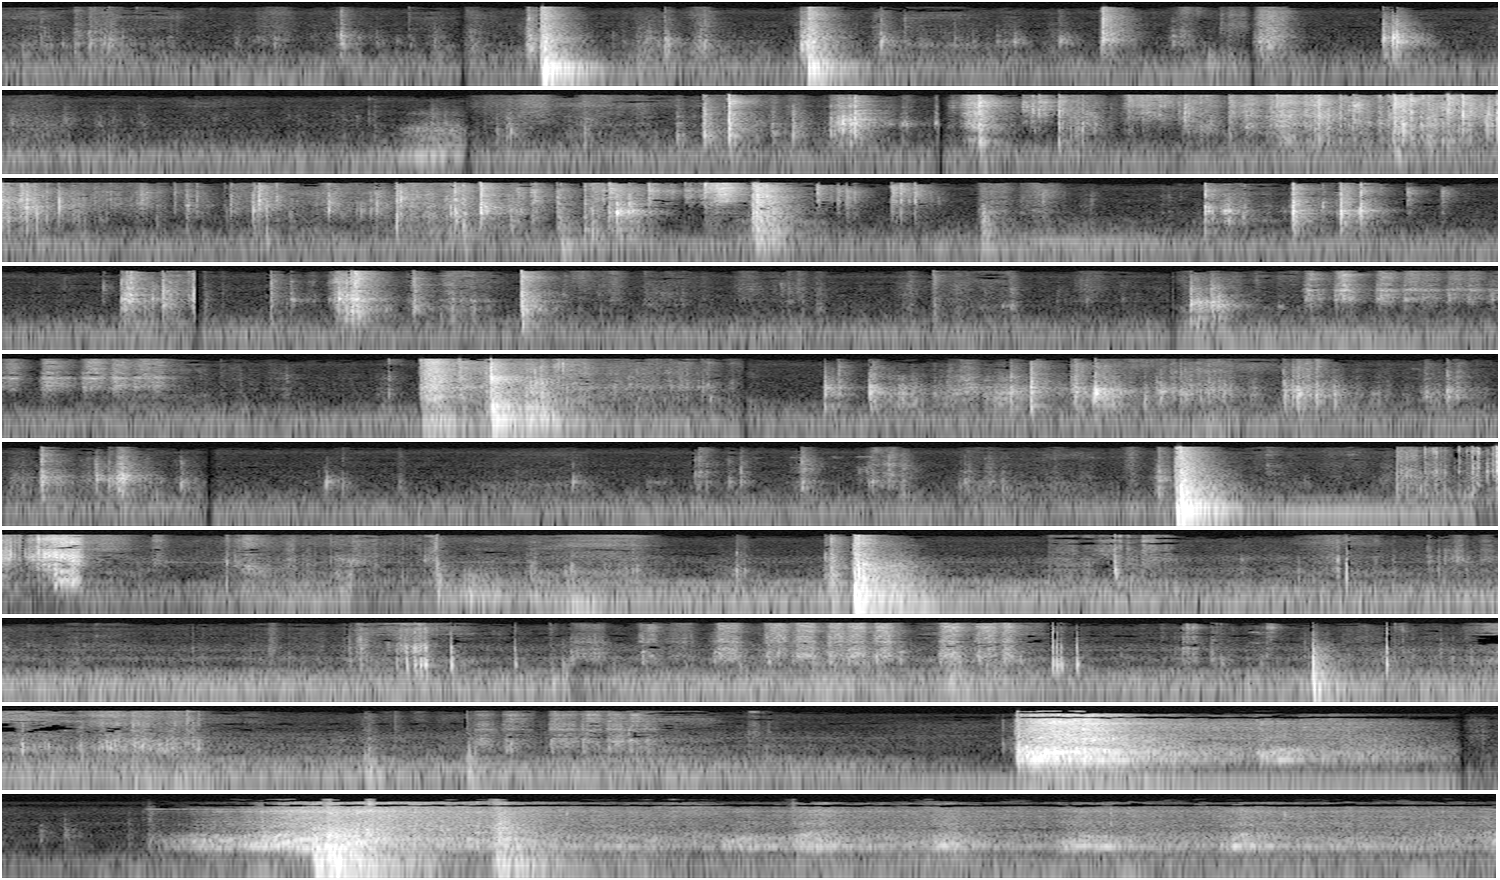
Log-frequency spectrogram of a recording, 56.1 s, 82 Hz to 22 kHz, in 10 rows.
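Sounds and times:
plastic rustling and crinkling: 0:07.4 - 0:15.1.

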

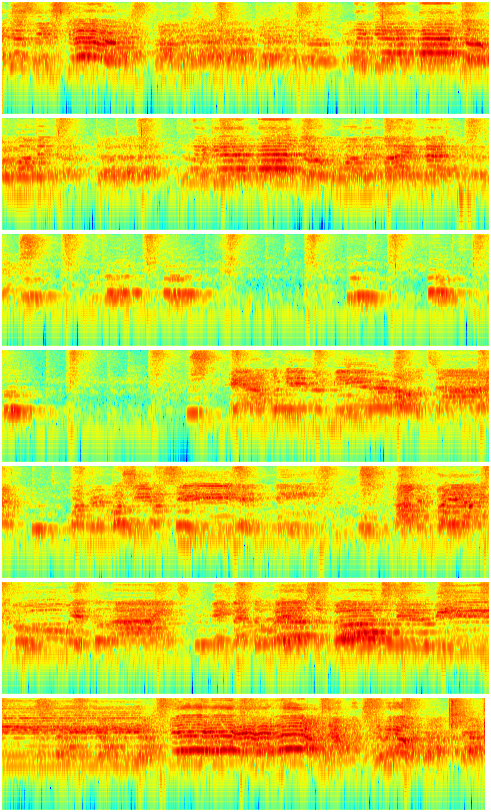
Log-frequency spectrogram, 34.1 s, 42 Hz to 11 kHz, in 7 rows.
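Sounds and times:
male a cappella group singing: 0:00.0 - 0:34.0
sharp rhythmic clicks: 0:00.1 - 0:34.0.

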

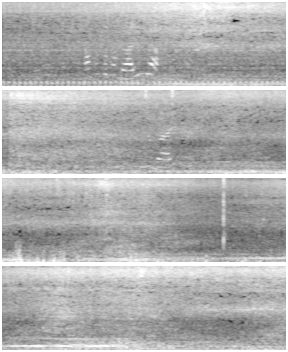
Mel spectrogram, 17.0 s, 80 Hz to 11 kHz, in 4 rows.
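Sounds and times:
vehicle engine running: 0:00.0 - 0:17.0
sharp click: 0:11.8 - 0:12.0.

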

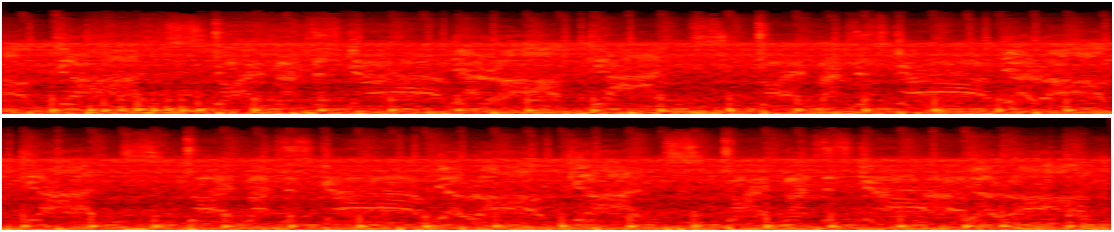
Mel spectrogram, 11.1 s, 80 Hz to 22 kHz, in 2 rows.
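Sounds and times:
bass guitar: 0:00.0 - 0:11.0
distorted electric guitars: 0:00.0 - 0:11.0
hard-hit drumming: 0:00.0 - 0:11.0.

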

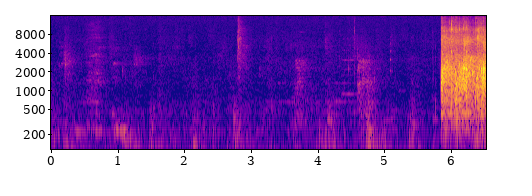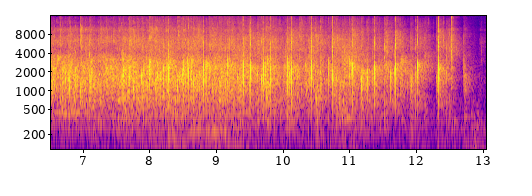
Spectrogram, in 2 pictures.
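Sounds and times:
audience applause: 0:05.8 - 0:13.0.

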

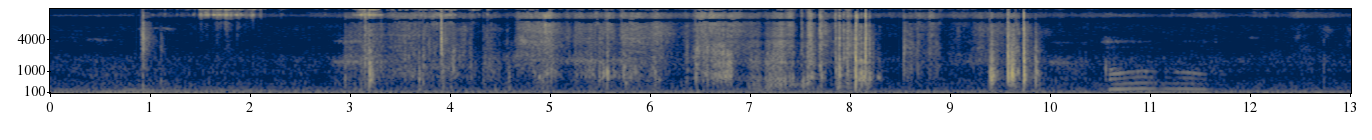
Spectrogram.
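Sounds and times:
low steady hum: 0:00.0 - 0:13.0
cardboard boxes rustling and scraping: 0:03.0 - 0:09.8.

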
